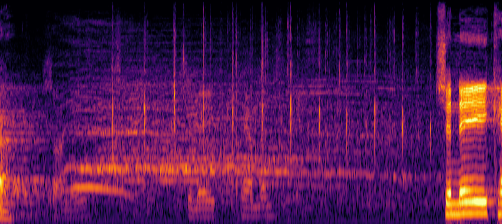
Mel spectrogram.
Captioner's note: crowd cheering and applauding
